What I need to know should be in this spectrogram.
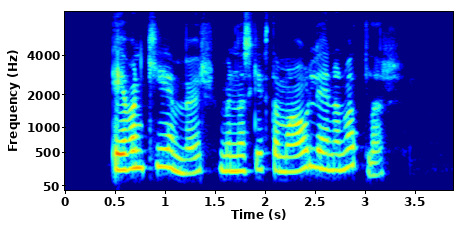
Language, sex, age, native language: Icelandic, female, 20-29, Icelandic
